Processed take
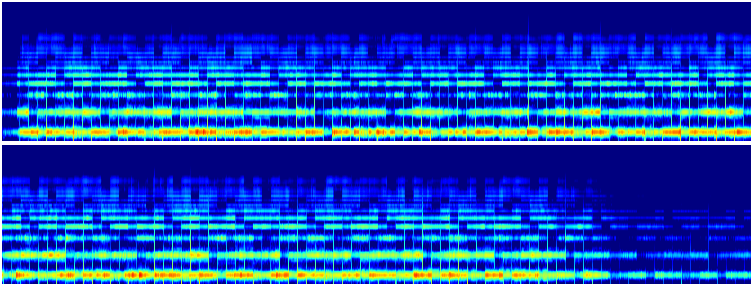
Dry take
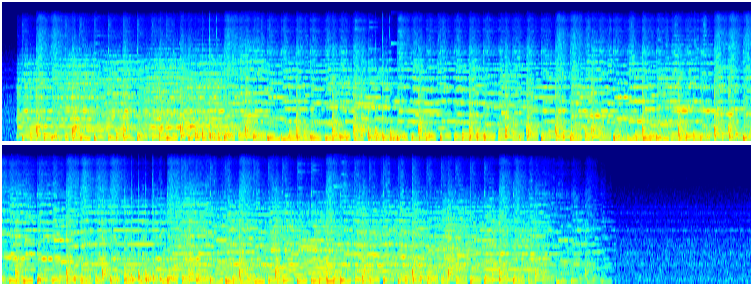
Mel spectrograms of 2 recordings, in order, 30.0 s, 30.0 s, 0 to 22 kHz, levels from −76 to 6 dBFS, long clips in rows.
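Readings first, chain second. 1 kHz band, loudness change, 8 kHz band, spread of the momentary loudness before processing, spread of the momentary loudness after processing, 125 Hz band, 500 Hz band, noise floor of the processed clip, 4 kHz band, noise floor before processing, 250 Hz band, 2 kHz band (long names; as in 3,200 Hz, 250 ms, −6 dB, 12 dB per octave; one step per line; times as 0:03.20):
−3.5 dB, +1.0 dB, below −10 dB, 4 LU, 8 LU, −18.0 dB, −14.0 dB, −46 dBFS, −10.5 dB, −45 dBFS, +7.0 dB, −7.0 dB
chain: channel vocoder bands 16, square 282 Hz
double-tracking delay 28 ms −4 dB
step-sequenced phaser 5.6 Hz 300–4,300 Hz
level +3 dB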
